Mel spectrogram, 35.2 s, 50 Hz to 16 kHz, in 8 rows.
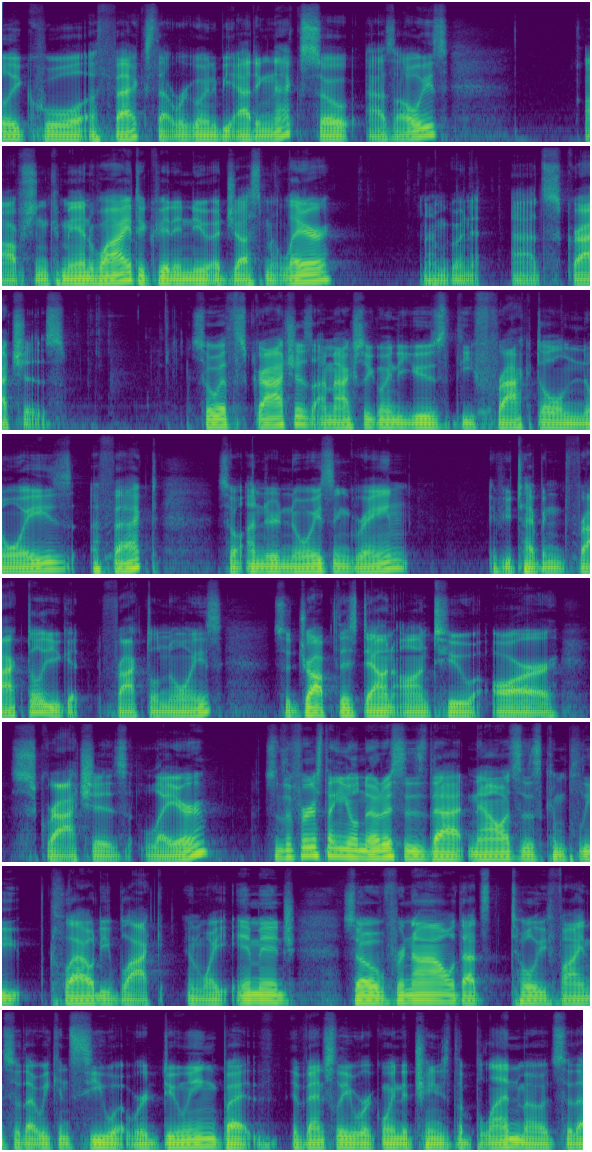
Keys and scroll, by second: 2.9 alt+super+y, 6.4 Return, 7.5-10.0 typing, 11.8-13.5 typing.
